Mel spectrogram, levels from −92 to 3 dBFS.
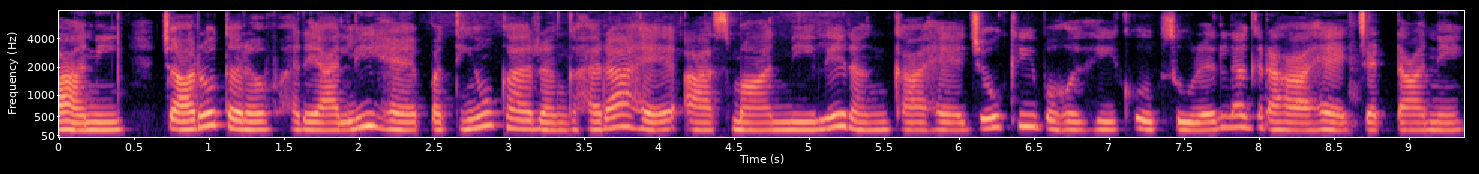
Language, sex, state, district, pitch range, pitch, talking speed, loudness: Hindi, female, Chhattisgarh, Sukma, 185-210 Hz, 190 Hz, 155 wpm, -18 LUFS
